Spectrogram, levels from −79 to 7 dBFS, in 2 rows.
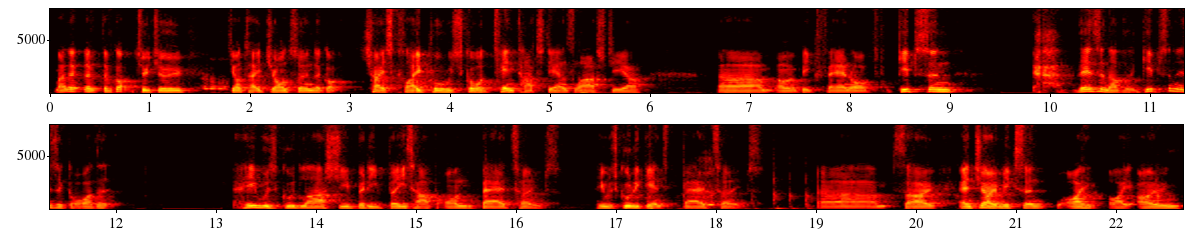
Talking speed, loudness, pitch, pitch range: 150 wpm, -27 LUFS, 135 Hz, 115-155 Hz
